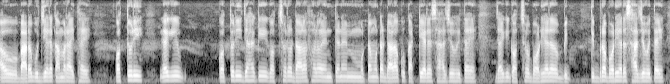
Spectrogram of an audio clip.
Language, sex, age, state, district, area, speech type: Odia, male, 30-45, Odisha, Ganjam, urban, spontaneous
